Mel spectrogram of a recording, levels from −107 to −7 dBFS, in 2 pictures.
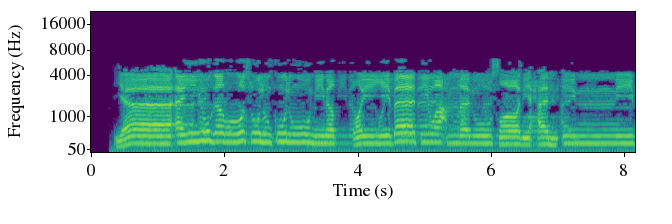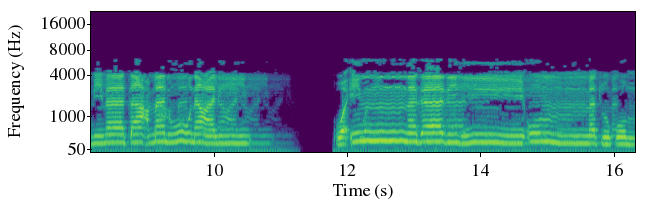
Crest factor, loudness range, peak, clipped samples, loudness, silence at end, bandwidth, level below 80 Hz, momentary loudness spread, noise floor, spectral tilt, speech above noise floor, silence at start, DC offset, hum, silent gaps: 16 dB; 3 LU; -8 dBFS; under 0.1%; -25 LUFS; 0 s; 6.6 kHz; -54 dBFS; 9 LU; -55 dBFS; -3 dB/octave; 29 dB; 0.35 s; 0.2%; none; 11.34-11.75 s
